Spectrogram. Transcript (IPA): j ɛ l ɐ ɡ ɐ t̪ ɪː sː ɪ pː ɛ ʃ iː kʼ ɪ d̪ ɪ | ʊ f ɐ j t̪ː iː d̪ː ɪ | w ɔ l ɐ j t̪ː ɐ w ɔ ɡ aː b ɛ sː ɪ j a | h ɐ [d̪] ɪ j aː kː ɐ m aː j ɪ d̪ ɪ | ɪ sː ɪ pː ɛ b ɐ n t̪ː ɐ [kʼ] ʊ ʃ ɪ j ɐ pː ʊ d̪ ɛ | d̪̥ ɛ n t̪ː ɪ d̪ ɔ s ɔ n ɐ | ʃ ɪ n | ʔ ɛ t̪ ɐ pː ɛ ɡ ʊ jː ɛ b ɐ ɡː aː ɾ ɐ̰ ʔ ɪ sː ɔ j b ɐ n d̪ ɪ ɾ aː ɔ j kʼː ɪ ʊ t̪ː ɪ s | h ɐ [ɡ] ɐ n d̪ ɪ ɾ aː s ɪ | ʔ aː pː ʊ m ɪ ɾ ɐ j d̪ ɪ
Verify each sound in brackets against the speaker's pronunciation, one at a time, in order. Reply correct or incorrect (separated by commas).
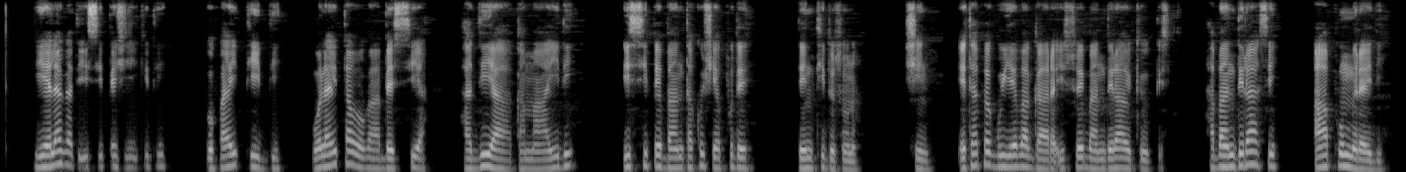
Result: correct, incorrect, incorrect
